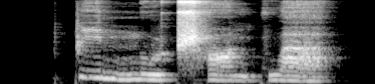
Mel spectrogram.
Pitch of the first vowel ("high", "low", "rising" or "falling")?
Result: falling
